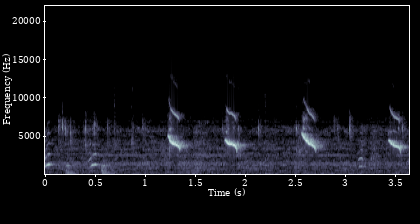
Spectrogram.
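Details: Long-tailed shrike singing: two soft upslurred notes, then four loud, piercing downslurred whistles repeated about every 0.7 seconds.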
